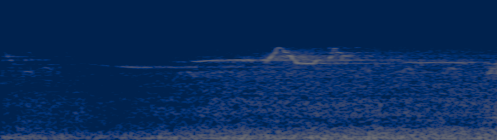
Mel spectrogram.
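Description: Faint outdoor ambience fading in from silence and growing slowly louder, with a thin, high bird call that flicks up and down near the middle.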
